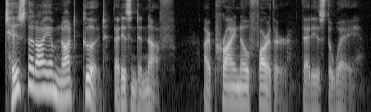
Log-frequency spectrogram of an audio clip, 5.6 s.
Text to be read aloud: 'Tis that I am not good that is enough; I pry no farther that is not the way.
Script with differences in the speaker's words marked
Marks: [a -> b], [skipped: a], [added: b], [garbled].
'Tis that I am not good that [is -> isn't] enough; I pry no farther that is [skipped: not] the way.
